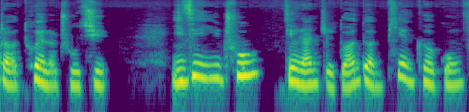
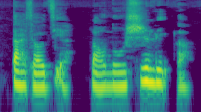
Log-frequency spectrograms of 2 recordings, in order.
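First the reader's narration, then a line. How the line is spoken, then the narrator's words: Low voice. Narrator (Chinese): 低声道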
